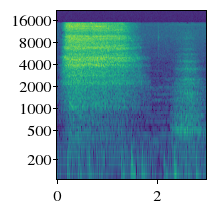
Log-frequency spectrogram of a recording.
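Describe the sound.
A deep breath: a long airy rush that thins out briefly near the end and then resumes, over a steady, throbbing low beat.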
